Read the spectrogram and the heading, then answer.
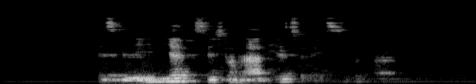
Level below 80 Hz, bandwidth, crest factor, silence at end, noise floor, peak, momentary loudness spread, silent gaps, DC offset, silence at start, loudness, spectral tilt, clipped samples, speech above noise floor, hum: -60 dBFS; 9.4 kHz; 18 dB; 0.85 s; -70 dBFS; -4 dBFS; 14 LU; none; under 0.1%; 1 s; -20 LUFS; -6 dB/octave; under 0.1%; 50 dB; none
